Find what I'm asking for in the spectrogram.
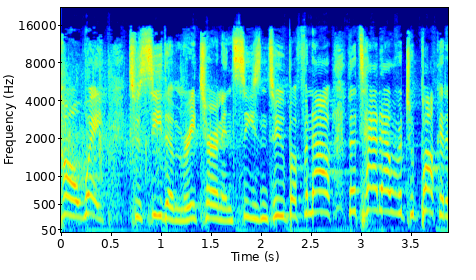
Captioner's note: cheers and applause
